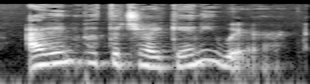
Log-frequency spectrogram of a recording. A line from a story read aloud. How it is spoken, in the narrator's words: said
